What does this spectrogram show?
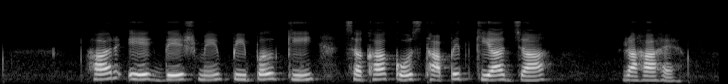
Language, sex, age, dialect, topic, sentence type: Hindi, female, 31-35, Marwari Dhudhari, banking, statement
